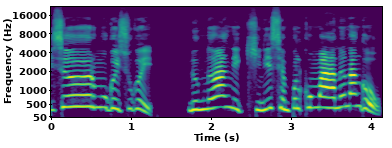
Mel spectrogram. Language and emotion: Bodo, disgusted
